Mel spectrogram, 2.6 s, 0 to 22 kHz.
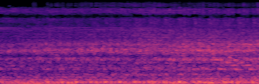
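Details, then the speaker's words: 1990 Ford F-250 7.3 IDI diesel, first start in 3 years, running after warmer weather: steady even diesel clatter with deep unbroken rumble, no misses; healthy idle. "Well, this is anticlimactic because now it's running and I didn't hit record, but basically I started cranking it over and I think the warmer weather was kind of what it needed, and now we're running again."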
